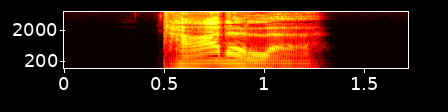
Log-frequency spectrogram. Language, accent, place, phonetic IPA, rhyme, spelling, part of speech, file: German, Germany, Berlin, [ˈtaːdələ], -aːdələ, tadele, verb, De-tadele.ogg
- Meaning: inflection of tadeln: 1. first-person singular present 2. first/third-person singular subjunctive I 3. singular imperative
